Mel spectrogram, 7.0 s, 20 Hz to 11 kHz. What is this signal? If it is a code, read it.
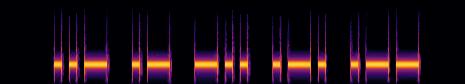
Morse code, heard as a keyed tone, about 10 wpm, 800 Hz. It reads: UADRW
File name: LEZIONI / 3 MWRO / 3 MWR 10wpm 1952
